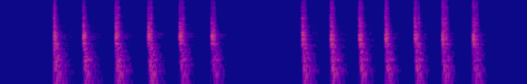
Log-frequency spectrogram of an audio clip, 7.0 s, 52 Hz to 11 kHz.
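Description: Hammer tapping a wooden block held against the steel body of a 1977 VW Type 2 bus, two runs of steady sharp knocks, about two or three a second, with a brief pause between, to drive a stuck sliding door loose.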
